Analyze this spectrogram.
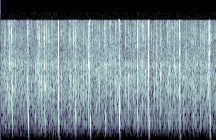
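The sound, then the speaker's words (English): A church audience applauding, a quick run of sharp, irregular claps, fairly faint and with no voices over it, stopping short. “Can we just applaud the Lord for that?”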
